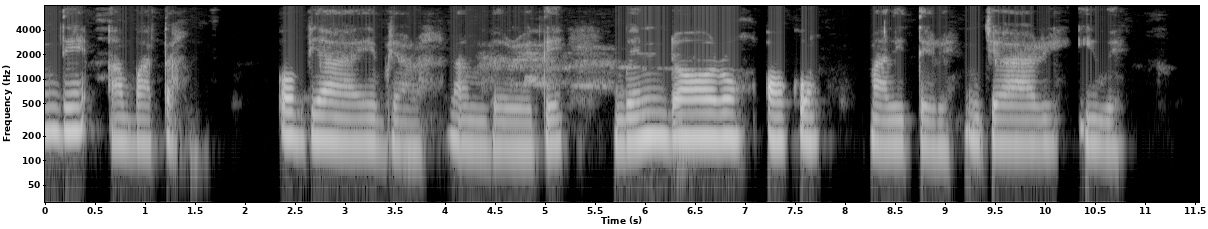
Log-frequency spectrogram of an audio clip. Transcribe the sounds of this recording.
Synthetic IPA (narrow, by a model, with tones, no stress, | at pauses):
n̩˦dɪ˦ | a˨ɡ͡ba˨ta˨ | o˦bja˦˨ɣɪ˦bja˨ɾa˨na˨m̩˨be˨ɾe˨te˦ŋ͡m̩˨ɡ͡be˨n̩˦dɔ˦ɾʊ˦ | ɔ˦kʊ˦ | ma˨ɾi˨te˨ɾe˨n̩˦d͡ʒe˦a˦ɾɪ˦ | i˦we˦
